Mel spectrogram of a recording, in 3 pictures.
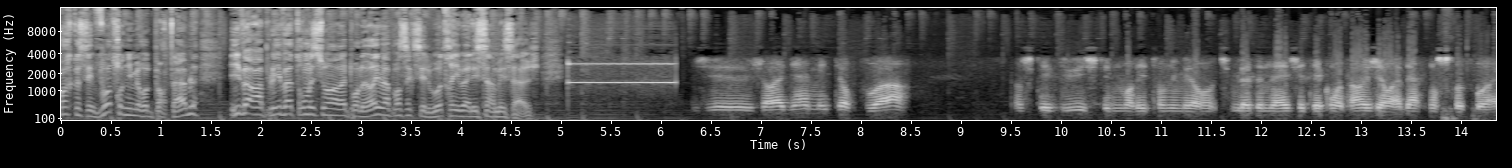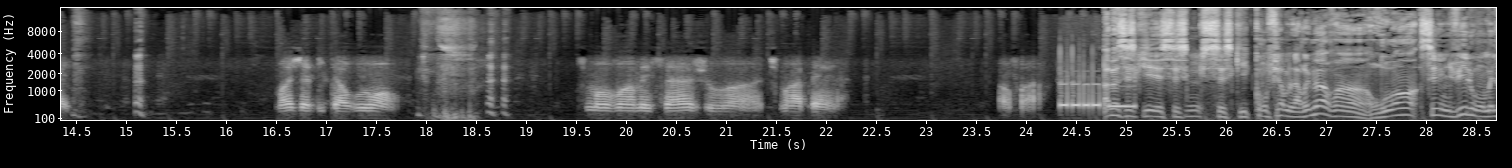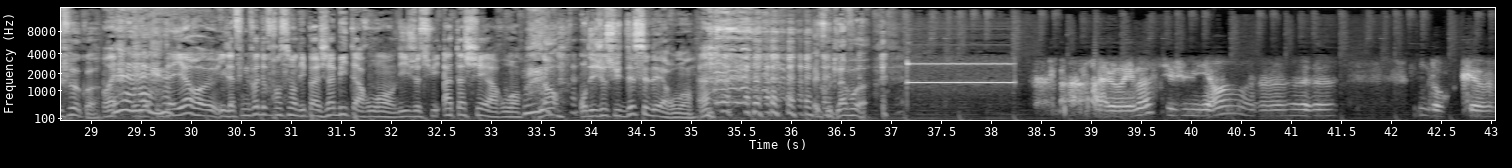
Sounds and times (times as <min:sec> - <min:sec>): Speech: 0:00.0 - 0:04.8, 0:06.4 - 0:08.5, 0:09.5 - 0:14.5, 0:16.5 - 0:17.8, 0:19.6 - 0:22.2, 0:24.8 - 0:35.1, 0:36.2 - 0:36.8, 0:38.5 - 0:41.5, 0:42.2 - 0:43.0.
